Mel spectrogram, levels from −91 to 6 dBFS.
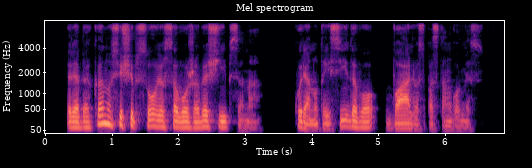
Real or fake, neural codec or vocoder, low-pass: real; none; 7.2 kHz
